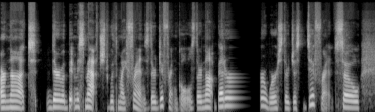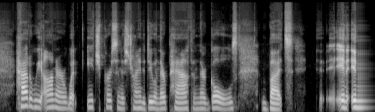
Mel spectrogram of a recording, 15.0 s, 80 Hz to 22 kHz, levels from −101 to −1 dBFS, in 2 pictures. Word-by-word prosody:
are 195 +1 +5
not 200 -2 +3 0.2
they're 210 +2 0
a 200 - -4
bit 220 +3 -3
mismatched 220 -3 +3
with 195 -1 -10
my 180 -2 -5
friends. 180 -3 -2
They're 185 0 -6
different 210 -3 -5
goals, 180 - -8
they're 185 0 -4
not 210 +1 -1
better 250 +2 -1 0.4
or 245 -2 -3
worse, 180 -1 -1
they're 185 -1 -9
just 185 +3 -3
different. 290 +4 -4
So 195 -3 +1 0.6
how 240 +1 +6
do 245 - -5
we 210 -2 -5
honor 200 -3 -2
what 170 -2 -5 0.2
each 205 0 +1
person 210 -3 +1
is 170 - +2
trying 185 -2 -4
to 170 - -9
do 185 +2 -3
in 170 - -10
their 180 +1 -2
path 180 0 -2
and 170 0 -14
their 175 0 -5
goals, 175 -1 -2 0.5
but 165 - +2 0.9
in 210 -2 +9
in 200 -1 +5
195 Hz, 165 wpm, -23 LUFS, 180-210 Hz, 0.9 s, in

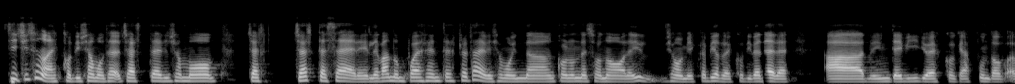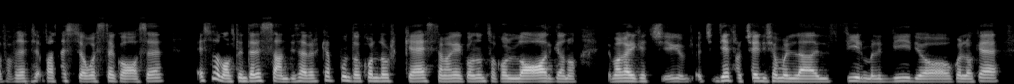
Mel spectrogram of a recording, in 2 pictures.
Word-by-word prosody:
Sì, - - 0
ci 235 - -3
sono, 280 - +5
ecco, 145 +2 0
diciamo 150 0 +1
de 150 -2 +2
certe, 155 +1 +1
diciamo, 155 -1 +2 0.3
cer 160 -2 +1 0.3
certe 180 -1 +2
serie, 150 -5 +2
le 145 - 0
vanno 160 +1 +3
un 155 - -3
po' 165 - +1
a 165 - +4
reinterpretare, 165 +4 0
diciamo, 145 +1 -1
in 140 -1 0
colonne 145 0 0
sonore. 140 -2 0
I 165 -7 -4
diciamo 140 -1 -2
mi 135 - -2
è - - -11
capitato 150 +1 -2
ecco 130 +3 -6
di 140 - -7
vedere 145 -2 +2 0.3
a 130 0 +6
d 130 - -11
in 135 +1 -1
dei 135 -1 +2
video, 140 0 -2
ecco, 135 +1 -2
che 130 - -8
appunto 130 0 -3
fa - - -5
faveffe 140 +3 -6
facessero 145 -1 -4
queste 145 +3 -2
cose 145 +3 -2 0.3
e - - -6
sono 180 - -1
molto 140 +2 +1
interessanti, 150 -3 0
sai, 150 - +1
perché 145 +3 -4
appunto 170 -4 -2
con 155 +2 -1
l'orchestra 145 -1 -1
magari 140 +1 +1
co 140 - -1
non 150 +1 -2
so, 145 - -8
con 140 0 -1
l'organo 135 0 +4 0.3
e - - -17
magari 145 +1 +4
che 145 0 -5
ci 145 -1 -7
uhm, 130 - -8
c - - -12
dietro 165 -2 0
c'è 155 +1 +1
diciamo 150 0 -2
il 140 - +1 0.3
il 135 0 -5
film, 155 0 -3
il 135 0 -6
video, 135 -3 -1
quello 135 -1 -2
che 150 +1 +2
è, 145 - -7
145 Hz, 220 wpm, -22 LUFS, 135-155 Hz, 0.3 s, a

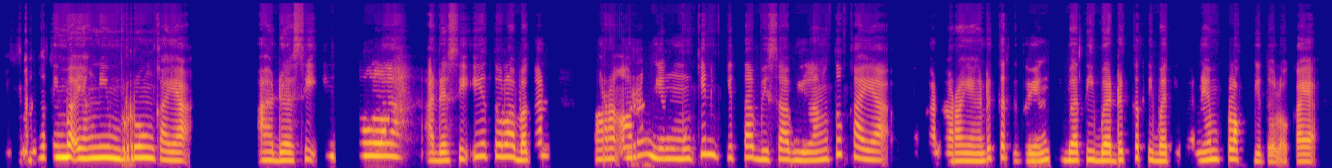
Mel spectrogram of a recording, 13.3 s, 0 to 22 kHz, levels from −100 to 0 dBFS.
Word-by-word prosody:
banget 200 +7 -6
sih 265 - +8
Mbak 270 - +9
yang 240 +1 +5
nimbrung, 255 0 +5
kayak 195 -2 -1 0.7
ada 195 -1 0
si 190 +1 -7
itulah 295 -1 +1 0.2
ada 190 0 0
si 220 +4 -6
itulah, 280 -1 0
bahkan, 270 +10 -1 0.5
orang-orang 245 +7 -1
yang 235 0 0
mungkin 270 +8 -1
kita 260 +1 -4
bisa 215 0 -2
bilang 195 +2 -1
tuh 340 - -2
kayak, 220 -6 -2 0.3
bukan 190 - -13
orang 185 +1 0
yang 175 - 0
dekat 245 +2 -3
gitu, 180 0 -17
yang 175 +3 +1 0.2
tiba-tiba 195 0 +1
dekat, 205 +6 -3
tiba-tiba 180 -4 -3
nemplok 220 +2 0
gitu 175 - -5
loh. - - -5
Kayak 170 0 0
220 Hz, 155 wpm, -19 LUFS, 195-260 Hz, 0.7 s, Mbak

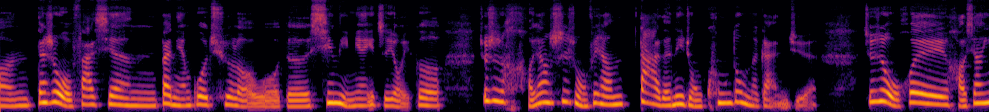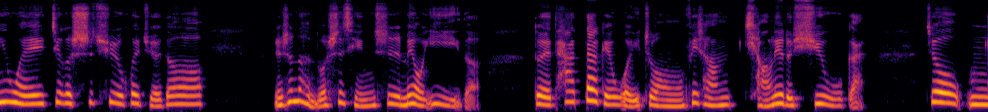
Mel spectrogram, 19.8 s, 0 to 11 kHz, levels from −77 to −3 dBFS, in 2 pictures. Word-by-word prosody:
嗯， 200 +2 -3
但 295 - +5
是 300 - +1
我 225 -10 +6
发 230 +5 -2
现 210 -4 0
半 255 +2 +2
年 205 -1 -1
过 230 +1 +2
去 225 +2 -3
了， 185 - -2
我 90 -1 -4
的 180 - -2
心 235 +11 +3
里 255 -8 +4
面 200 +2 -3
一 - - -2
直 205 -3 -5
有 190 -2 -2
一 - - -9
个 200 -2 -2 0.3
就 345 - +1
是 335 -2 +3
好 190 -10 -6
像 290 +3 +3
是 305 +3 -2
一 - - -4
种 245 -11 0
非 275 - -1
常 240 0 +2 0.2
大 275 -9 0
的 205 0 +1
那 240 +2 +4
种 185 -5 -2
空 280 +8 0
洞 290 -5 0
的 195 - -6
感 - - -8
觉， - - -11 0.5
就 315 -1 0
是 330 - +5
我 210 -9 +3
会 255 -3 +4
好 185 -3 -3
像 275 +4 +2
因 310 +1 +5
为 255 -2 +3
这 275 +3 -4
个 270 - +2
失 265 +4 -2
去 285 -1 -3
会 260 +2 -1
觉 200 -7 -5
得 245 +2 -2 0.6
人 215 - +1
生 315 +8 +2
的 330 - +3
很 260 - 0
多 195 +2 -2
事 285 +8 -3
情 205 -7 -4
是 235 +3 -2
没 230 +3 +3
有 235 -6 +3
意 - - -7 0.2
义 180 - -6
的。 - - -11 0.5
对， 240 -4 +3
它 310 +8 -4
带 330 +1 +4
给 245 -5 +1
我 195 -5 0
一 175 - 0
种 185 -5 -2
非 285 +8 -3
常 220 -3 -3
强 190 -2 -3
烈 260 +2 +4
的 215 -4 +1
虚 255 +5 -1
无 200 -4 -4
感。 - - -9 0.6
就， 290 -5 +4
嗯， 230 0 +2
235 Hz, 255 characters per minute, -23 LUFS, 200-275 Hz, 0.6 s, 我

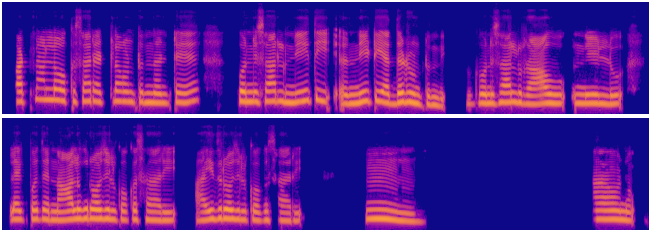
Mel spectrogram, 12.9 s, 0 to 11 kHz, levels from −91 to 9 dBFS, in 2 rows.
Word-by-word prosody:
పట్నాల్లో 315 +3 0
ఒకసారి 275 0 -3
ఎట్లా 275 +3 -5
ఉంటుందంటే 245 -1 -1 0.6
కొన్నిసార్లు 270 0 +2
నీతి 290 +3 0 0.4
నీటి 275 +2 +2
అద్దడి 250 +3 +4
ఉంటుంది, 190 -5 -2 0.4
కొన్నిసార్లు 245 +2 +2
రావు 225 +1 +3 0.2
నీళ్ళు 220 -1 +2 0.4
లేకపోతే 230 +1 0
4 230 +3 +3
రోజులకొకసారి, 220 -3 0 0.4
5 235 +2 +2
రోజులకొకసారి. 210 -4 -1 0.7
హ్మ్. 230 -5 +3 2.0
అవును. 225 -2 +1
230 Hz, 90 wpm, -22 LUFS, 215-255 Hz, 2.0 s, అద్దడి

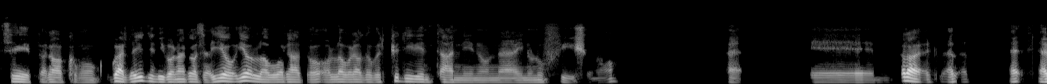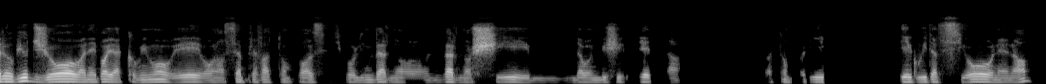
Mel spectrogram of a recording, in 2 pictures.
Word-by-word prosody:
Sì, 125 -5 +1
però 110 -2 -2
comunq 105 -1 -10
guarda 140 -3 +6
io 170 - +6
ti 150 -4 -2
dico 120 -1 +2
una 120 +1 +2
cosa: 115 -4 -1
io 140 +1 +5
io 170 +5 +6
ho - - +4
lavorato 115 -2 0
ho 115 -2 -3
lavorato 115 -1 -1
per 110 +1 -7
più 160 - -2
di 140 -2 -2
20 120 -1 -3
anni 105 -2 -3
in 100 - -8
un 100 0 -9 0.2
in 100 0 -8
un 100 - -7
ufficio, 100 -4 -7
no? 115 +10 -17 1.1
Eh. - - -7 0.7
Ehm, 105 -1 -8
però, 170 -1 +9
er 115 -3 -2
a 120 - -5
a 115 - -18 0.4
e - - -1
ero 130 0 +5
più 155 +6 +6
giovane, 115 -2 +5
poi 120 -1 +2
ecco 105 0 -5
mi 110 +1 -6
muovevo, 110 -2 -1
ho 100 - -7
sempre - - -7
fatto - - -7
un - - -14
po' - - -5
s - - -11
tipo 110 - -13
l'inverno 105 -2 -6
l'inverno 105 0 -3
sci, 105 +1 +4
mhmm, 90 -1 -20
andavo 105 +2 -7
in 100 - -9
bicicletta, 110 -1 -6
ho 95 - -17 0.8
fatto - - -16
un - - -10
po' - - -19
di 110 0 -3 0.8
di - - -2
equitazione, 110 0 -1
no, 140 +9 -4
110 Hz, 180 wpm, -22 LUFS, 105-120 Hz, 1.1 s, però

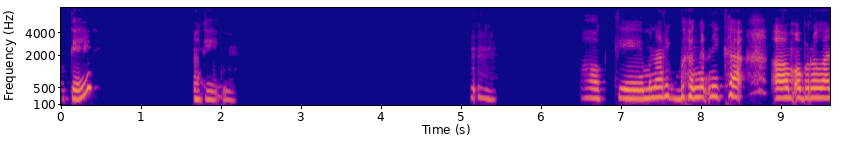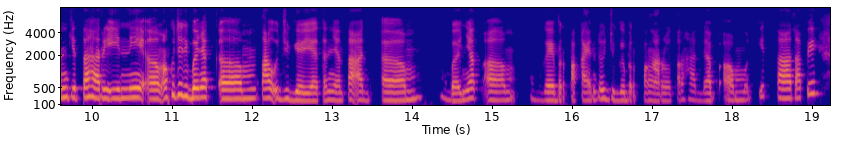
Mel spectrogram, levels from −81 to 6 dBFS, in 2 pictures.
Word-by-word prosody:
Oke. 220 +1 0 1.4
Oke, 210 -2 -6
mhm. 200 -2 -13 2.9
Mhm. 230 -3 -10 1.1
Oke, 230 -1 0
menarik 260 +3 +2
banget 255 +3 +2
nih, 275 -1 0
Kak, 280 -5 +4 0.4
mmm, 240 0 +7
obrolan 245 +1 +4
kita 250 +1 +2
hari 230 -3 +2
ini, 245 +1 +3
mmm, 220 +1 +2
aku 305 +5 -1
jadi 285 -5 +3
banyak, 250 +1 +5
mmm, 225 +1 +2
tahu 235 -1 +1
juga 200 -2 -3
ya, 180 -1 -2
ternyata 190 +2 -4
ad - - -17 0.2
mmm, 190 +4 -2 0.3
banyak, 195 +6 -4
mmm, 195 -3 -5 0.4
gaya 190 -1 -2
berpakaian 185 +1 -8
itu 220 -2 -6
juga 190 0 -9
berpengaruh 175 -2 -10
terhadap, 195 -4 -12
eee, - - -7
mood 195 0 -15
kita. 235 -5 -2
Tapi, 330 +10 -5
225 Hz, 115 wpm, -22 LUFS, 195-245 Hz, 2.9 s, mmm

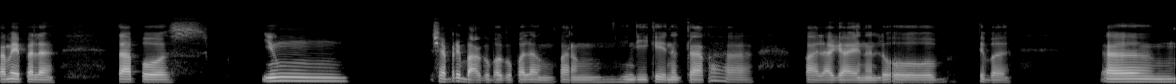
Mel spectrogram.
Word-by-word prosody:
kami 125 +1 +6
pala. 110 -2 +4 0.7
Tapos 115 -2 +2 0.6
'yong 165 +2 +3 1.5
siyempre - - +3
bago-bago 110 +1 0
pa 115 - +1
lang 105 -3 -3
parang 110 -1 -5
hindi 115 0 -5
kayo 115 -3 0
nagkakapalagayan 110 - -3 1.0
ng 100 - -4
loob, 110 +1 -2 0.3
'di 115 - -2
ba. 105 -1 -2 1.0
Um, 130 -1 +4
115 Hz, 85 wpm, -25 LUFS, 110-120 Hz, 1.5 s, kami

